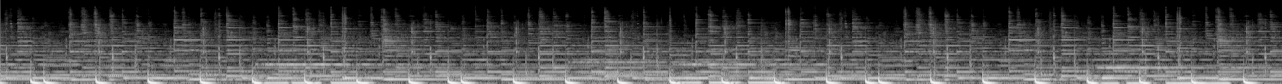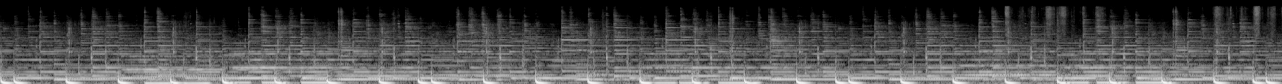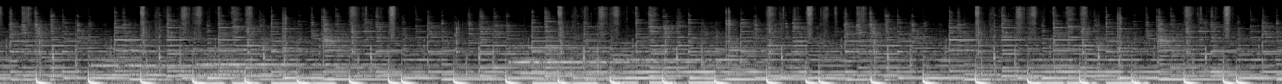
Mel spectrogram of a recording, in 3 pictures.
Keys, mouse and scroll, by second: 1.4 click, 1.8 w, 5.4-6.5 drag, 7.6 right click, 8.1-9.4 drag, 10.4-11.4 right drag, 13.6-14.7 drag, 16.0-17.1 drag, 17.5-19.5 drag, 20.5 right click, 23.5 click, 25.6 click, 26.4 right click, 27.0 middle click, 27.7 right click, 28.2 right click, 28.2 alt+click, 30.5 click, 31.4 click, 33.6 right click, 34.6 click, 34.7 click, 36.6 right click, 37.1 alt+right click.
